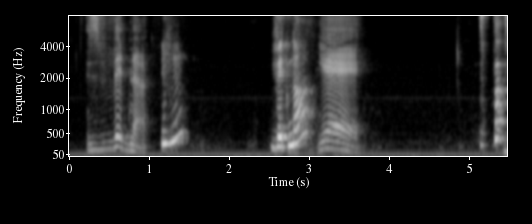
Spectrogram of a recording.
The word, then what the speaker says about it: Vidna: Her name is Vidna. Vidna? Yeah, Is that spelled with a W or a V?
